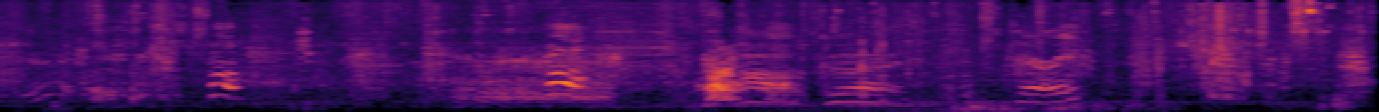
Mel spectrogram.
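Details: Rottweiler Magda vd Fehn Kolonie, BH, in protection training, gives short harmonic barks at irregular gaps, about five in a row, while a person talks and gives commands throughout.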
